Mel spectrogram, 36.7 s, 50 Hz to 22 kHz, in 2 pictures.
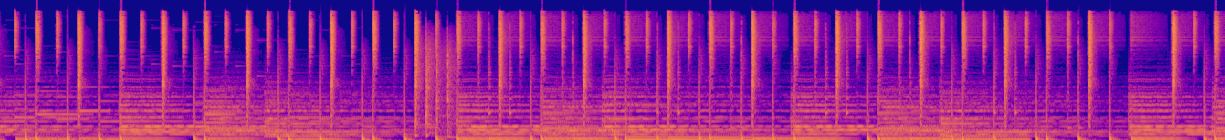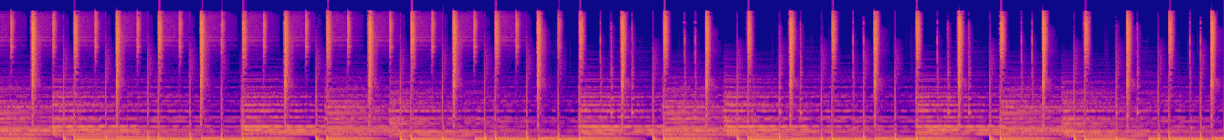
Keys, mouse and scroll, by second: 0.3 middle click, 0.8 alt+s, 3.3 click, 3.7 scroll down 2, 3.9-5.7 middle drag, 5.7 Tab, 5.8 click, 5.9 scroll down 2, 6.1 middle click, 6.5 ctrl+s, 6.8 shift+middle click, 6.9 scroll up 1, 7.1 middle click, 7.3 Tab, 7.5 scroll up 1, 7.8 shift+middle click, 8.3 ctrl+s, 8.9-10.0 middle drag, 10.0 scroll up 1, 10.2 shift+middle click, 10.8 alt+z, 11.4 middle click, 12.7 scroll down 4, 12.9 alt+z, 13.4 alt+z, 13.6 scroll up 1, 14.5 click, 15.1 l, 15.4 scroll down 1, 16.5-17.8 scroll up 3, 16.8 shift+middle click, 17.8 click, 18.5 click, 19.0 l, 19.3-19.9 scroll down 1, 19.9 click, 21.2 l, 21.7 click, 22.0 l, 22.4-23.7 middle drag, 23.7 alt+h, 24.1-25.9 middle drag, 25.9 alt+h, 26.9 shift+h, 27.2 middle click, 27.6 alt+z, 27.9 click, 28.3 middle click, 28.8 scroll down 1, 29.1 middle click, 29.6 shift+click, 30.1 x, 31.2 Tab, 31.4 middle click, 31.7 click, 32.2 ctrl+a, 32.6 Tab, 32.9 middle click, 33.4 click, 33.8 l, 34.6 alt+h, 35.0 middle click, 35.8 click.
